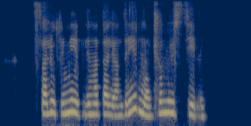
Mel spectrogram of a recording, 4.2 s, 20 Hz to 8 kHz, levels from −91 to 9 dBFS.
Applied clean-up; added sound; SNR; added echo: neural mask model Resemble Enhance denoiser.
